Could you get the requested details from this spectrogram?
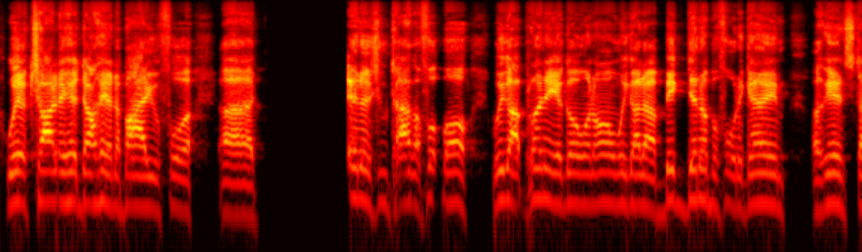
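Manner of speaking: impression of a Bayou football coach; rambling Louisiana coach talk; Ed Orgeron. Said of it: "Ed Orgeron".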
